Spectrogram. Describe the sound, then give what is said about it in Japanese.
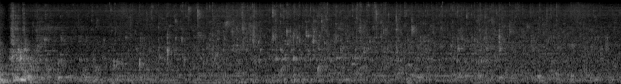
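An automatic toilet flushing by itself: a steady, loud rush of water that runs through the whole clip, slightly stronger at the start. “多分勝手に流れます、すいません。”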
